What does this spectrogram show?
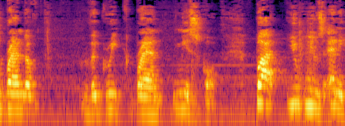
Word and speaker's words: Misko: brand in greece so brand in greece called miscos which is spelled m-i-s-k-o-s okay yeah well yeah right misco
